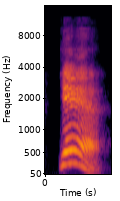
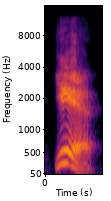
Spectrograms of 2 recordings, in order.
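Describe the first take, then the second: First: Loud, very high eager yeah; a loud keen yes, pitched up; emphatic yeah. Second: Loud, high eager yeah; emphatic yeah. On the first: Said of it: "And I was like". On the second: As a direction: bark out a keen yes. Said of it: "And I'm like". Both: Retold or imitated.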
